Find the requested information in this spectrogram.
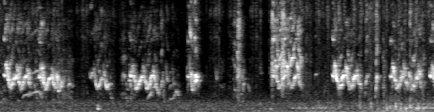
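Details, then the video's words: Budgerigars, a flock grown from two pairs, playing in an aviary with nesting boxes; steady warbling chatter of quick chirps and buzzy notes in close bursts. "Budgies playing in the aviary"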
